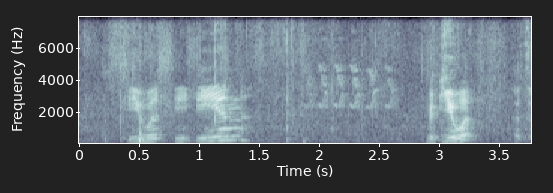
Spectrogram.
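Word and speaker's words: McEwan: these two together uh Ian mowen or how do you say his name Ean Ian McAn that's how you say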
